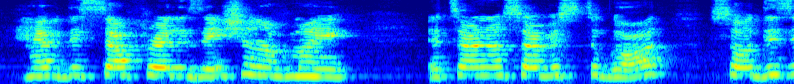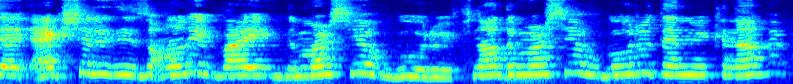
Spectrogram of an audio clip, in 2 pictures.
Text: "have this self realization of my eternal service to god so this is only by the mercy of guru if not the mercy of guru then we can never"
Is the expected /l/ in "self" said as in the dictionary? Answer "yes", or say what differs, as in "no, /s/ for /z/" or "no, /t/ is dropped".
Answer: yes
